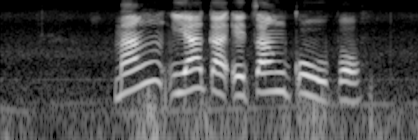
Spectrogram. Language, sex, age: Southern Sotho, female, 21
